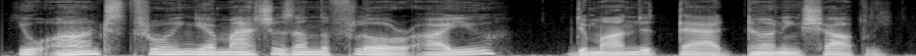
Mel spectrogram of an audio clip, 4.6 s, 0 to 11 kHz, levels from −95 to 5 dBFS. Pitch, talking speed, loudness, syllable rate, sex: 120 Hz, 185 wpm, -15 LUFS, 5.4 syllables/s, male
